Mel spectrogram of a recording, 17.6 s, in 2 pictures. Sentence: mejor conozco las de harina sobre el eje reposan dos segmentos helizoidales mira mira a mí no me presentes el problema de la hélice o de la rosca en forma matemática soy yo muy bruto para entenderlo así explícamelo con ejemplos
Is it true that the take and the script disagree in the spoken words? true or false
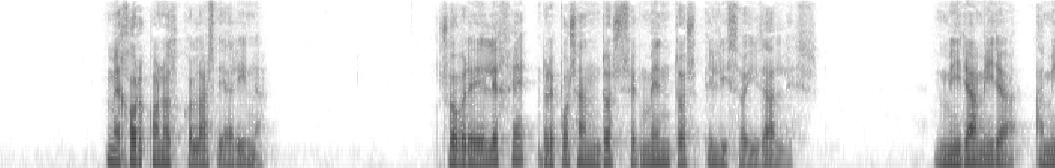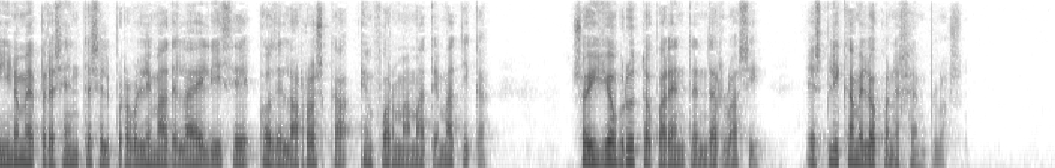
true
